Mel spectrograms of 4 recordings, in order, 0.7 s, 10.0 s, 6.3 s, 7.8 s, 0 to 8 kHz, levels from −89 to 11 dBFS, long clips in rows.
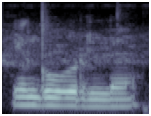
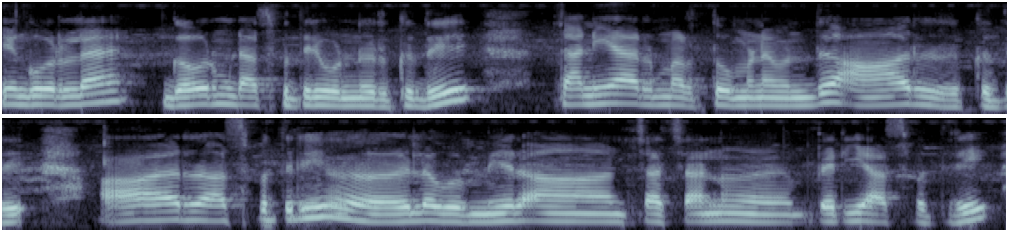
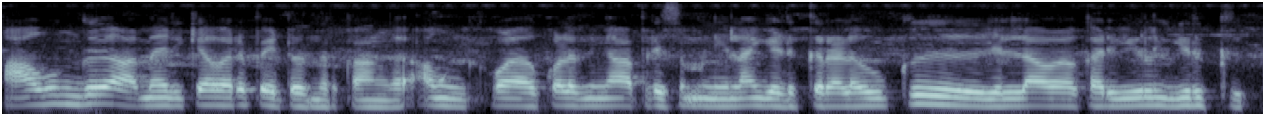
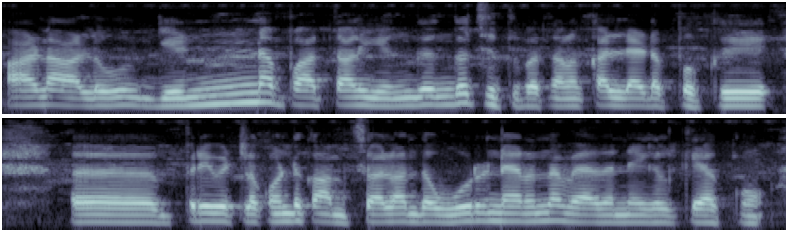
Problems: none marked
